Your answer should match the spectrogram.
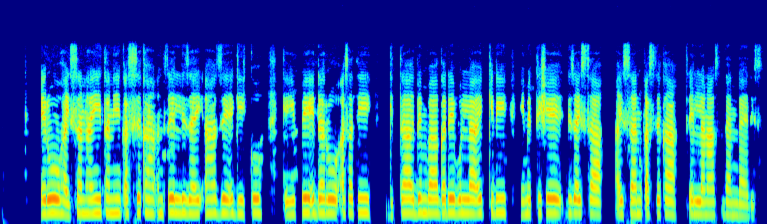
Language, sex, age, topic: Gamo, female, 18-24, government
